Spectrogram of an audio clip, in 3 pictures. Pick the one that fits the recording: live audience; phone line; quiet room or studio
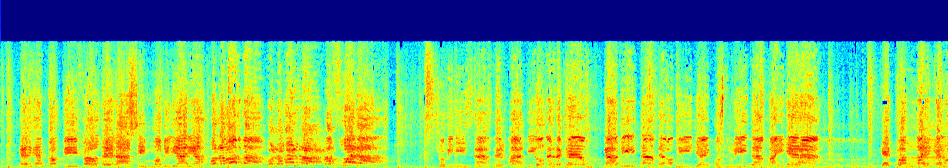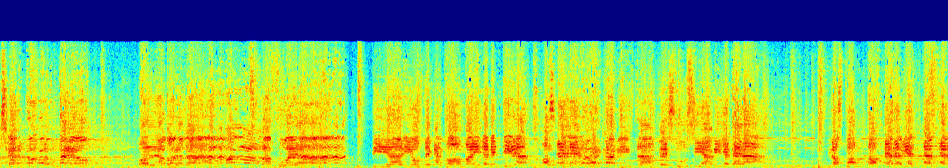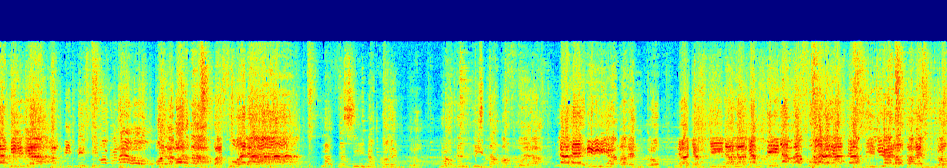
live audience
